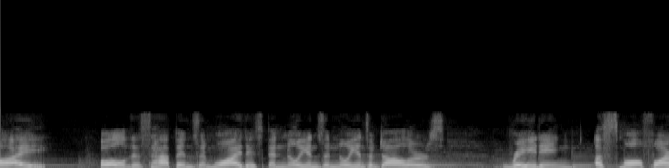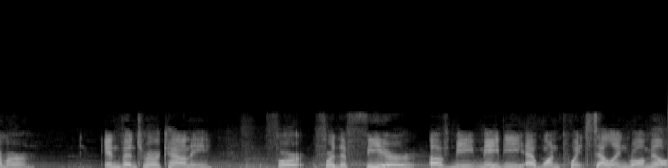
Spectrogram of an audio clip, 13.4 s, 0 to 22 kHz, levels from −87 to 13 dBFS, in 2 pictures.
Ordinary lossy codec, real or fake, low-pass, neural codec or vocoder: MP3, 64 kbps; fake; 7.2 kHz; codec, 44.1 kHz, 7.8 kbps, DAC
